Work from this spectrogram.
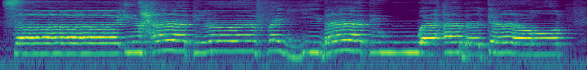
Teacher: Huruf ya-nya dibaca tipis ditasydidkan ditekankan kasrah 1 harokat.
